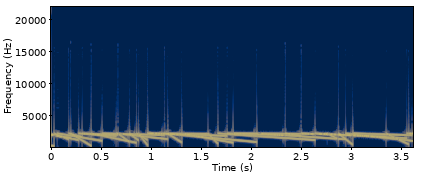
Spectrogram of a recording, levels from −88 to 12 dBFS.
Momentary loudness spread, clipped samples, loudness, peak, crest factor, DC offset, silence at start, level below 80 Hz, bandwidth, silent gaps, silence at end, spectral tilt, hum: 1 LU; under 0.1%; -13 LUFS; -4 dBFS; 10 dB; under 0.1%; 0 s; -64 dBFS; 4.6 kHz; none; 0 s; -5.5 dB/octave; none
